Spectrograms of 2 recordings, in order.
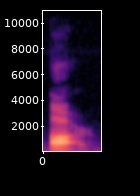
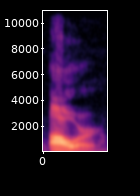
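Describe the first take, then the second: First: The word is reduced to a single short sound. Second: The word is said in its full form. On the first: It is casual speech without emphasis. "Casually, when you don't emphasize it, you say R" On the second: It is formal speech. "When you want to say the full form, formally you can say our"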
